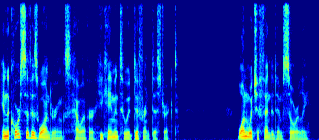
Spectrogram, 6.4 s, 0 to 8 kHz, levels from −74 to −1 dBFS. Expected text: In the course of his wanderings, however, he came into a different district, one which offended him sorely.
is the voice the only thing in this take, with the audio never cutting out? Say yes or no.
yes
